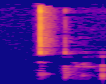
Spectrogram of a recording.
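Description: A single quiet sneeze: a sharp hissing burst that drops into a brief, breathy voiced tail, with nothing else around it.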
